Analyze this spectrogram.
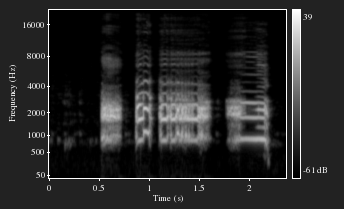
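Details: Rooster crowing: a single full crow of four harsh, harmonic syllables, the third long and rough, the last a steadier drawn-out note that drops at the end; no other sounds.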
